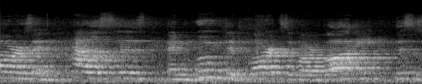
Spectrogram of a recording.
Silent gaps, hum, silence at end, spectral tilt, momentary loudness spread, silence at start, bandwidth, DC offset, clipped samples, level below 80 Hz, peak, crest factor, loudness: none; none; 0 s; -5 dB/octave; 10 LU; 0 s; 12.5 kHz; under 0.1%; under 0.1%; -50 dBFS; 0 dBFS; 16 dB; -18 LUFS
